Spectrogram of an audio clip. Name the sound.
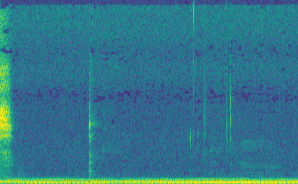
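clock ticking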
